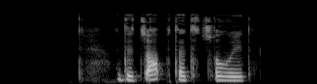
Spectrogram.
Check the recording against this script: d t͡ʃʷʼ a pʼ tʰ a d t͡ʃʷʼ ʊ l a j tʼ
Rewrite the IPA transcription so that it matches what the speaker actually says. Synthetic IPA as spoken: d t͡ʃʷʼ a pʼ tʰ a d t͡ʃʷʼ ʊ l e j tʼ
